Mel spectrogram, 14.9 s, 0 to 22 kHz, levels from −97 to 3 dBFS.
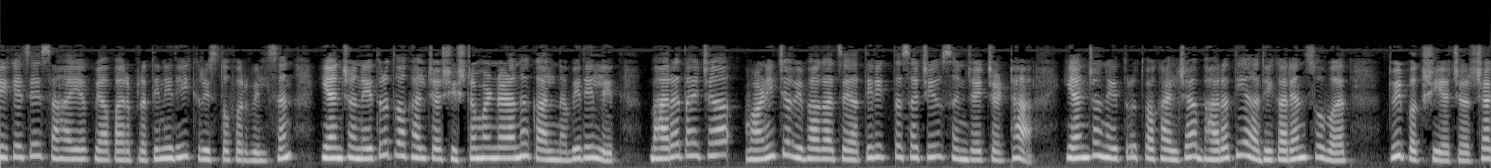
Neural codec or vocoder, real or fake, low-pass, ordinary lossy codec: none; real; 7.2 kHz; none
